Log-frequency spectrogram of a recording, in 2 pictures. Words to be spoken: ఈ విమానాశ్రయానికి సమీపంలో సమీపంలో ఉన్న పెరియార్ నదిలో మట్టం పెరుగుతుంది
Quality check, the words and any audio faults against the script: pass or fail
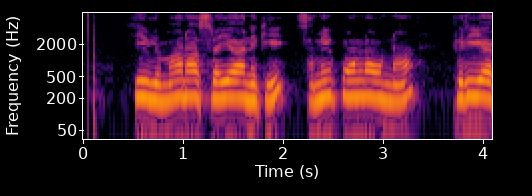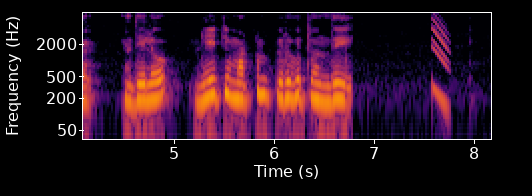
fail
